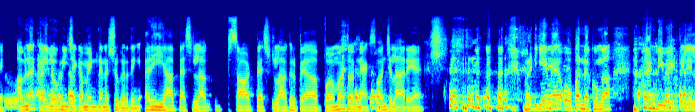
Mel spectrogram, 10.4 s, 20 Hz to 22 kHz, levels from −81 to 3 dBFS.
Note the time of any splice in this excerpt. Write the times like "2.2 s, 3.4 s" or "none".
none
